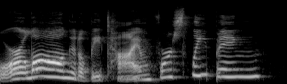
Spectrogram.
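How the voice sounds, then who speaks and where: Doing a put-on character voice, a woman drawls at a fairly slow pace in a croaky, extremely high pitch. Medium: read story. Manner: drawling, croaking "yerp".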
